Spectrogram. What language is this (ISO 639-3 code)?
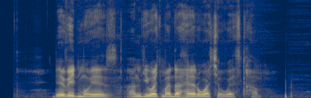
luo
